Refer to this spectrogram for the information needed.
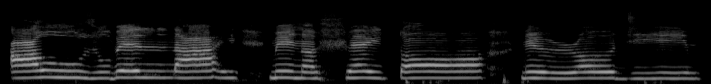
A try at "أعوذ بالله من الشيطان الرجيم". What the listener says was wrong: नहीं, तो को ज्यादा लंबा नहीं करें, एक सेकंड बस लंबा करें. रॉ को बिल्कुल भी लंबा नहीं करना. रॉ जबर, रॉ फतहा, रॉ, बस दैट्स इट. अऊज़ु बिल्लाहि मिनश्शैतानिर रजीम.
